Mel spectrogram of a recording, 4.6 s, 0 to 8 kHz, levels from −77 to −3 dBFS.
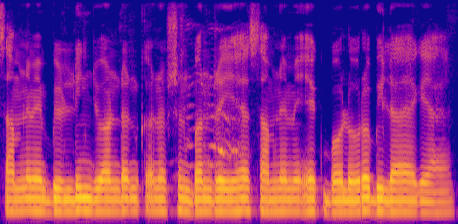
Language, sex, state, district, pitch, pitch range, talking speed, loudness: Hindi, male, Jharkhand, Palamu, 115 Hz, 110-115 Hz, 210 wpm, -16 LUFS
